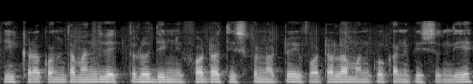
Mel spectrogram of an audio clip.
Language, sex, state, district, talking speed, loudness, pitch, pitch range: Telugu, male, Andhra Pradesh, Sri Satya Sai, 140 wpm, -18 LUFS, 115 Hz, 110-115 Hz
